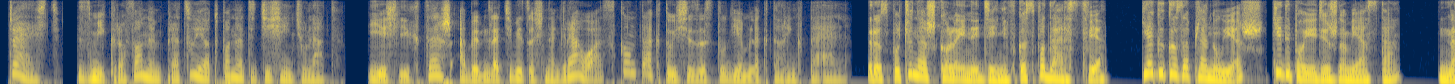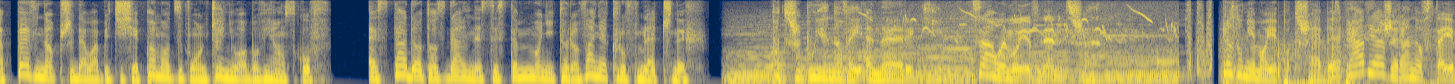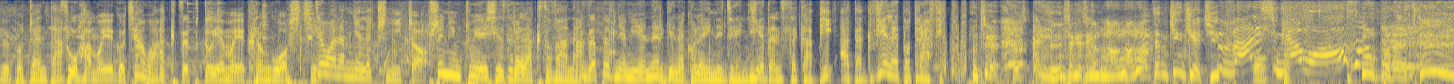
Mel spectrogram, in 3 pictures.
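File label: Polish female; lektoring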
